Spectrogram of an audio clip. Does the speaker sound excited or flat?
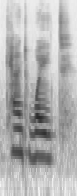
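flat. The voice sounds flat and unexcited. The speaker is not really looking forward to it. The speaker calls it wrong. "기대되는 것 같지 않죠?"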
